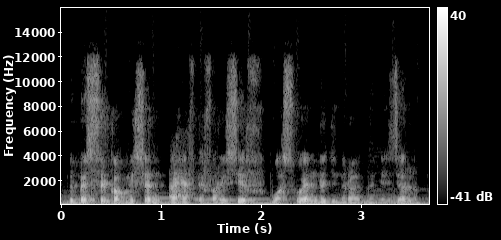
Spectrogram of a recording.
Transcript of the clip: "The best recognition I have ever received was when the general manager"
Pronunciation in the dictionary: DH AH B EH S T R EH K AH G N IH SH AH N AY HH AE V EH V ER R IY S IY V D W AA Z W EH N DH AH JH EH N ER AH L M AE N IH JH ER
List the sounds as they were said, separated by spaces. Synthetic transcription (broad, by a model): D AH B EH S T R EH K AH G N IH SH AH N AY HH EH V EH F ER R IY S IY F W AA S W EH N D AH JH EH N ER AH L M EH N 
